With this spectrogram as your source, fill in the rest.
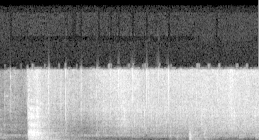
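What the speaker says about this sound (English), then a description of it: "And then I'm going to add my beef mince carefully." Beef mince hits hot rice bran oil in a pan with a sudden loud sizzle, settling into a steady hiss of frying with a brief stir clatter, close by and without talk.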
